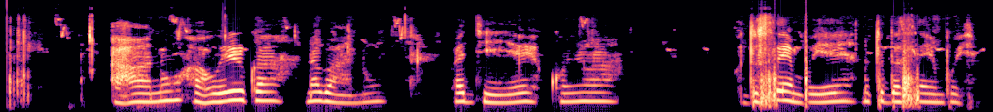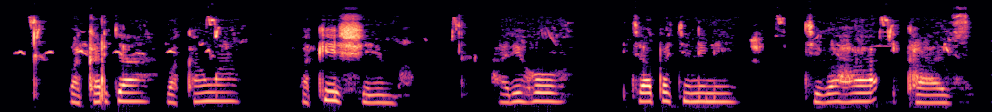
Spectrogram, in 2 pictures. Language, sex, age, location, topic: Kinyarwanda, female, 18-24, Nyagatare, finance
